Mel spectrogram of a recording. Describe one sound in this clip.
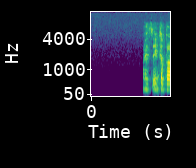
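An older woman speaks calmly close by.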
